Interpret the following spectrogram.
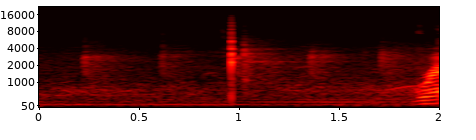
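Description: A single sharp crack of a metal baseball bat hitting a pitched ball about a second in, putting a ground ball in play, over a faint steady background hum.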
